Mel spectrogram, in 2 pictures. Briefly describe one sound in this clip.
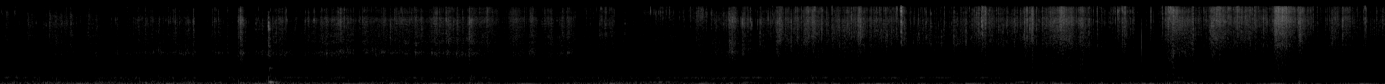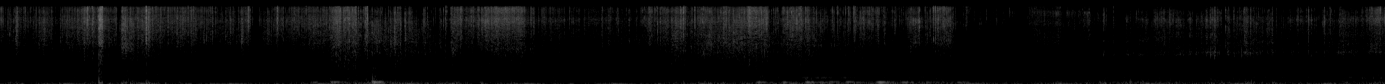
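Plastic bead strands clink and rattle softly close to a microphone.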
